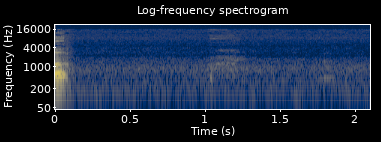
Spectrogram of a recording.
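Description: A man's voice finishing one word at the very start, then quiet outdoor background with a faint tick about a second in.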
